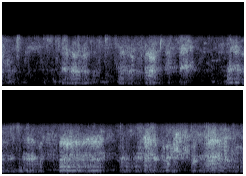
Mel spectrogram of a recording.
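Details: Two pet German Shepherds play-fighting, a female and a younger male, the female finally showing him who's boss; rough, rumbling growls and grumbles come in uneven bursts that swell and fade over about ten seconds.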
